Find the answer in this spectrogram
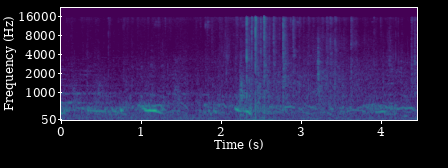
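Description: Domestic pigeons cooing: several short low calls that drop in pitch, with a brief run of sharp clatters about halfway through.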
